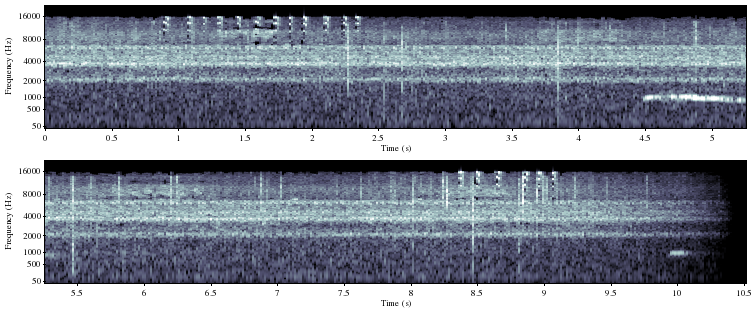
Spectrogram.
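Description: Night-time forest ambience: a steady chorus of chirring insects, with a single short call about four and a half seconds in that falls slightly in pitch. It fades out near the end.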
